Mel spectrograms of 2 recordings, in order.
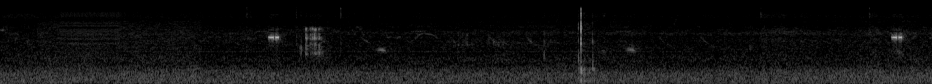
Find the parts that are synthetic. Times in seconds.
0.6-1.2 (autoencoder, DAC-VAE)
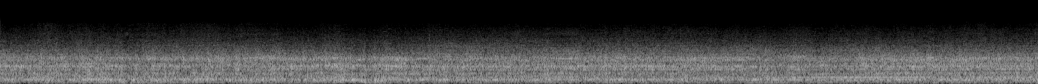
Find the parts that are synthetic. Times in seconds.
1.8-4.8 (codec, SNAC); 5.3-5.8; 7.4-8.3

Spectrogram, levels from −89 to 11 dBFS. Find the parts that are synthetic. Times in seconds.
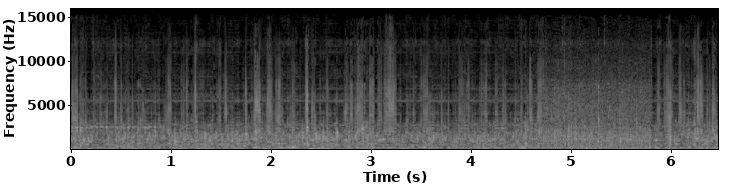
0.0-4.7 (vocoder, BigVGAN v2); 5.8-6.5

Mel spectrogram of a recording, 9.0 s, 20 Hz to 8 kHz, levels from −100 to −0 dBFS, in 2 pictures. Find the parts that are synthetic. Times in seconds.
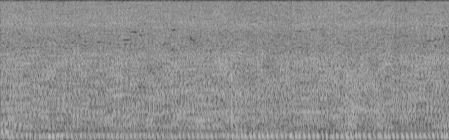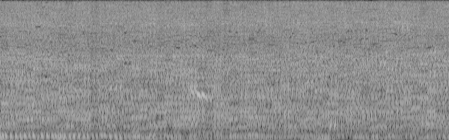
2.2-2.9 (codec, SNAC); 3.3-3.8

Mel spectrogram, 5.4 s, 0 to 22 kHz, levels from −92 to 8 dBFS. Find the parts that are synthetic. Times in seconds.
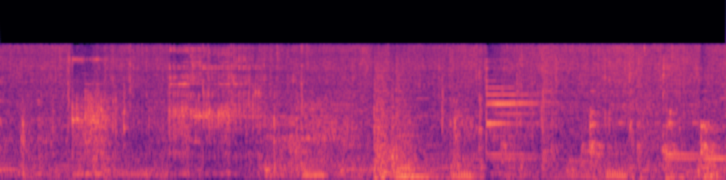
1.8-2.9 (vocoder, BigVGAN v2)

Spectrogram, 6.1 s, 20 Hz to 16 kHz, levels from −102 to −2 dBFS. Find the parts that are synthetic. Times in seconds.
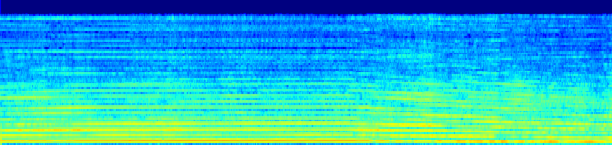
1.3-5.0 (vocoder, BigVGAN v2)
